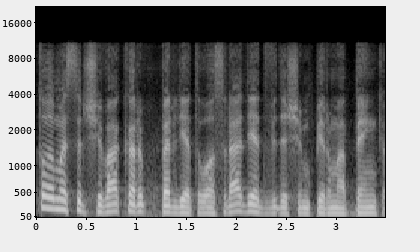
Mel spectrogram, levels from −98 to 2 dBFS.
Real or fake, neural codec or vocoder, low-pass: fake; codec, 24 kHz, 0.9 kbps, DualCodec; 10.8 kHz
